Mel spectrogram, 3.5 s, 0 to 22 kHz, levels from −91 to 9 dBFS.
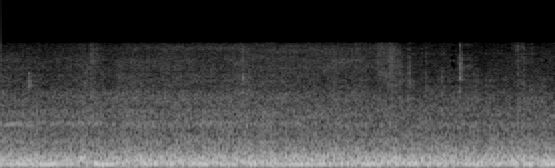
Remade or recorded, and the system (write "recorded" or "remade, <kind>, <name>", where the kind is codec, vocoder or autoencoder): recorded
